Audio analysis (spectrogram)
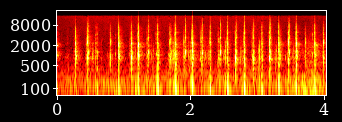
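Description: Gloved fingertips tap rapidly on the hollow plastic housing of a Ryobi chainsaw held close to the microphone. About 27 quick, dry, bright clicks follow in an uneven, rattling rhythm. Each tap has almost no low end and no ring.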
